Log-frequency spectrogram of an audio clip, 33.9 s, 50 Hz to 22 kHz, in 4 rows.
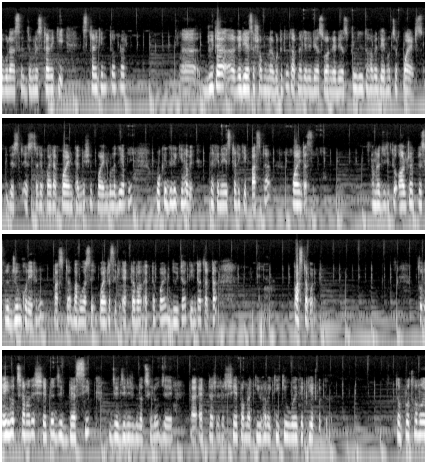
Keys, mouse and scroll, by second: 6.1 click, 11.1 click, 16.9-18.4 alt+scroll up 1, 23.6 alt+Num_Lock, 23.6 alt+scroll up 1, 23.7-24.8 alt+scroll down 1, 26.4 click.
